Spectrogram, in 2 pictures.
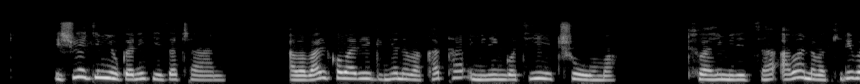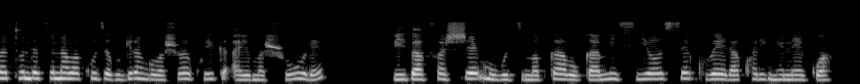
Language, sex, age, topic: Rundi, female, 25-35, education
